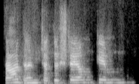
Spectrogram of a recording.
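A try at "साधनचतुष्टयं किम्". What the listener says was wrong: Okay, again, same mistake. Huh? Sadhan chatushtayam nahi. Sadhana chatushtayam kim.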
